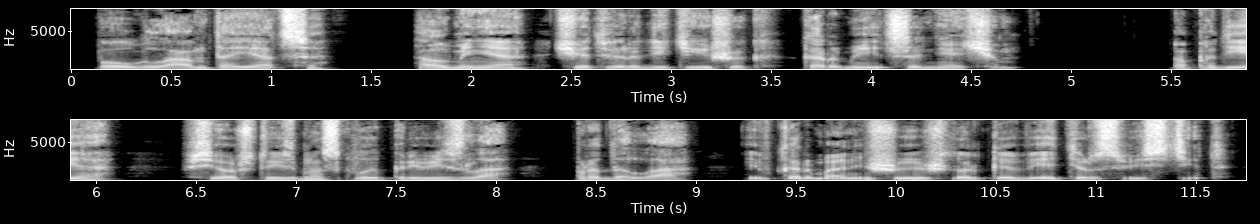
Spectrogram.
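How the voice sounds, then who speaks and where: A man's voice: on the low side, fairly bright tone, no room sound, heavily acted. A man voicing a timid, pleading village priest who wails and laments, in a storybook reading. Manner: wailing, plaintive pleading.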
